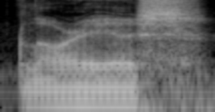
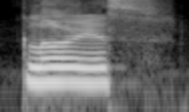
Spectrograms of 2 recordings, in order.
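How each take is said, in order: First: Low, soft "glorious"; hushed relish. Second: High "glorious" at normal volume; raised, exultant "glorious"; high-pitched relish. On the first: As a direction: let "glorious" sink deep and quiet. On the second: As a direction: lift "glorious" up high and hold it. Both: Acted. Same word said low, then high.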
